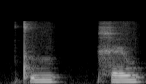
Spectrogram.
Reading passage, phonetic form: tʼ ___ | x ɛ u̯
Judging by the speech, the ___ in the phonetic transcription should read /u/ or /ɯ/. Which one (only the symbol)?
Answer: ɯ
